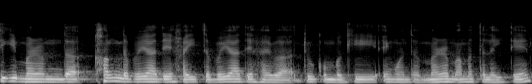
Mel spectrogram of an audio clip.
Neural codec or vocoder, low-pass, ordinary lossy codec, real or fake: none; 7.2 kHz; none; real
